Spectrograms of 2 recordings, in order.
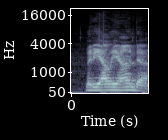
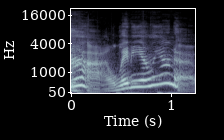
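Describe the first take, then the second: First: It is said in a normal voice. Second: It is said in a put-on Redditor voice.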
